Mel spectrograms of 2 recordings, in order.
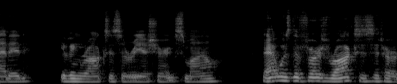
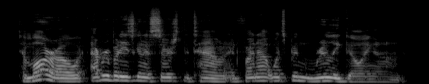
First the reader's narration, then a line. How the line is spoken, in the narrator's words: Pence said brightly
